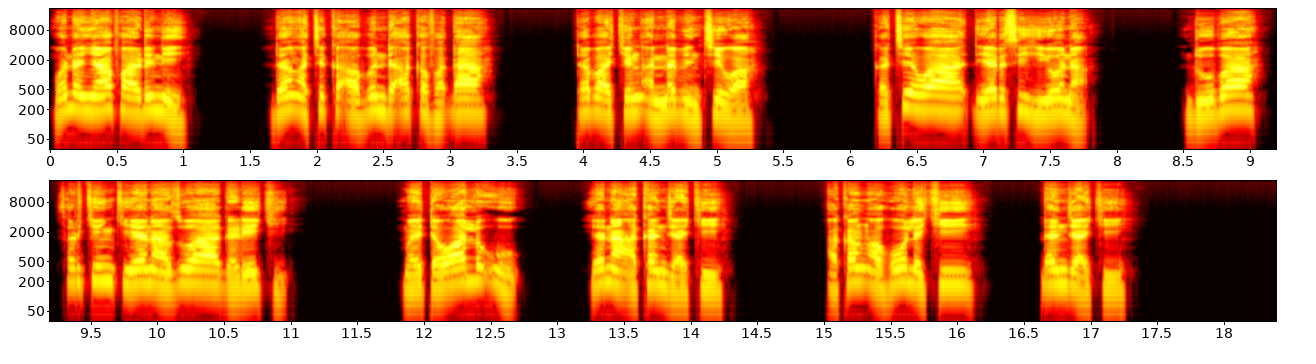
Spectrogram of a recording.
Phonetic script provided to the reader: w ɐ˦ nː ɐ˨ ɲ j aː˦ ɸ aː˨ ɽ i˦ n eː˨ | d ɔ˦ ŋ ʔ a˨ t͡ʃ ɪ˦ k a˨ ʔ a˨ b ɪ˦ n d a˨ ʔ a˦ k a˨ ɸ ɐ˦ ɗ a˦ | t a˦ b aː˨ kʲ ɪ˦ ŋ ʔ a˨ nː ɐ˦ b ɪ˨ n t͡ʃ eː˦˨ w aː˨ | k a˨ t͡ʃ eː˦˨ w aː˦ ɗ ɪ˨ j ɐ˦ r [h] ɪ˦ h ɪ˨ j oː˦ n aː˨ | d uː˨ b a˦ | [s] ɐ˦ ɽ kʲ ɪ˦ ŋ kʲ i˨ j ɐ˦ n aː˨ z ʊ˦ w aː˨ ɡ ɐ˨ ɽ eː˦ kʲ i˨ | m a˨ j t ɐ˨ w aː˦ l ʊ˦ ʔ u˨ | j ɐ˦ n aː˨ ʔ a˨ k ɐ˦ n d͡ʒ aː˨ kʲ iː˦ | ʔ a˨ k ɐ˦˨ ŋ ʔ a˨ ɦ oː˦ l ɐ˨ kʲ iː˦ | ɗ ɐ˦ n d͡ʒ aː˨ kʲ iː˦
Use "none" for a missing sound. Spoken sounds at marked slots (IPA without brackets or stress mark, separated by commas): s, s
